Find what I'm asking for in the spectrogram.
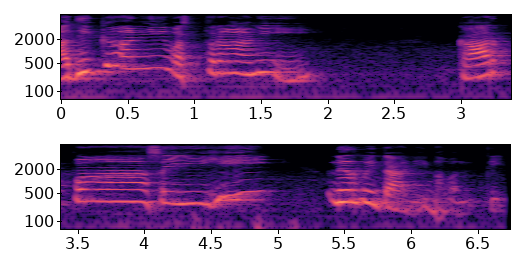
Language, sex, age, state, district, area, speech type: Sanskrit, male, 60+, Tamil Nadu, Mayiladuthurai, urban, spontaneous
